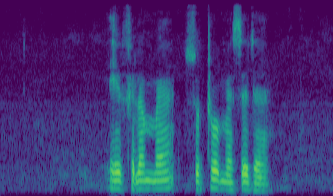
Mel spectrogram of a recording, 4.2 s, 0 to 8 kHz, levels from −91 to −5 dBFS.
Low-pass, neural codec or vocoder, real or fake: 7.2 kHz; vocoder, 22.05 kHz, 80 mel bands, WaveNeXt; fake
